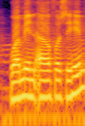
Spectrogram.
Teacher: ada nun sukun bertemu dengan hamzah maka ini kita namakan dengan izhar halqi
